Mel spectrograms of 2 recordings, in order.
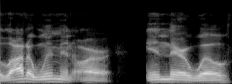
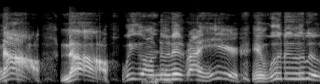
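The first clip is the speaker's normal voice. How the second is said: shrill, very high yelling. Retelling an argument in a store parking lot: imitating a woman yelling. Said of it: "she wanna yell and shit and make a fucking scene".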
